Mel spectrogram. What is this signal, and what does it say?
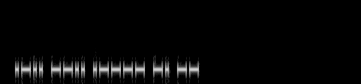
Morse code, heard as a keyed tone, about 40 wpm, 700 Hz. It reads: LZ1NM
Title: DXCC-100 Call Signs - 5 Characters - Repeated 3x - 40wpm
